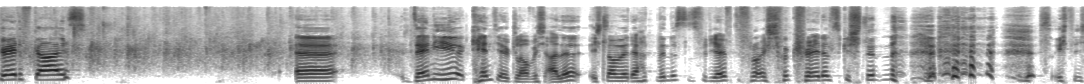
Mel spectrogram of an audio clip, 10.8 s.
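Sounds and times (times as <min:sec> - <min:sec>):
speech: 0:00.0 - 0:01.0, 0:02.9 - 0:10.8
audience applause: 0:00.0 - 0:04.7
laughter: 0:08.9 - 0:10.6.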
